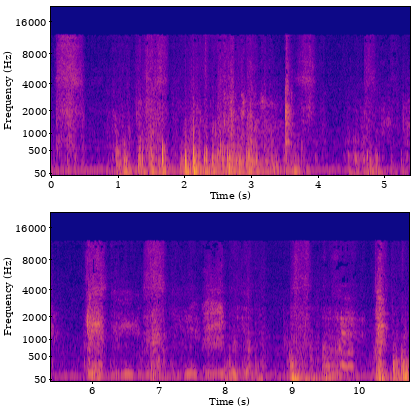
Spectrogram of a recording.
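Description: A pug breathing noisily and scuffling as it plays with a cat, in irregular bursts that are loudest about two to three seconds in, over a faint steady low hum.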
